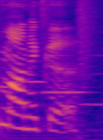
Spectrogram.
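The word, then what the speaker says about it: Monika: cuz it's weird and it's pronounced American way so it is Monica my Gremlin noises okay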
